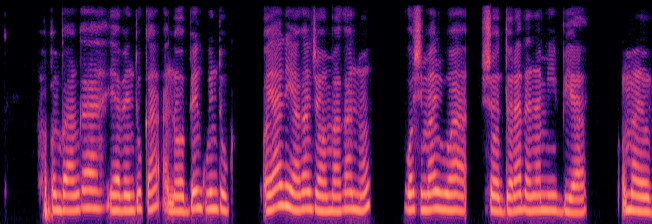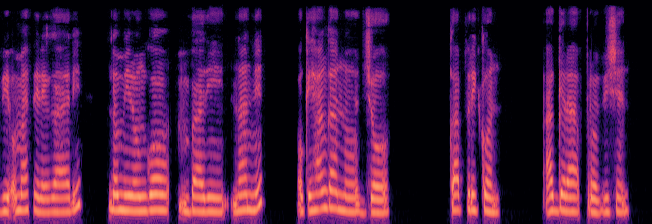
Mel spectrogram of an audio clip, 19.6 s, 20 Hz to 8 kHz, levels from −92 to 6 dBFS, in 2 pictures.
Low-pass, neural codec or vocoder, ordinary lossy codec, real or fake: 7.2 kHz; codec, 16 kHz, 16 kbps, FreqCodec, smaller model; AAC, 48 kbps; fake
